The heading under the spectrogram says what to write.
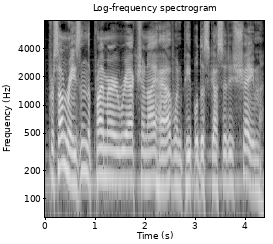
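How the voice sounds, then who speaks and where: Man narrating a dark tale over music. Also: fairly high pitch, steady tone, normal speed. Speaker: audio fiction narrator. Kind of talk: scripted first-person horror story narration.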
